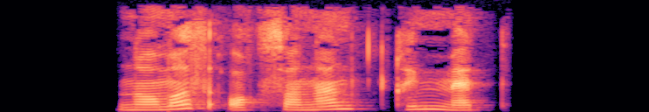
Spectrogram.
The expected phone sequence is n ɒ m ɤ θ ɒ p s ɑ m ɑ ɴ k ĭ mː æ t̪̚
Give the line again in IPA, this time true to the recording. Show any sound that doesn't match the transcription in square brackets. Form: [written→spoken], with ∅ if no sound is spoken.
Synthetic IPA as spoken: n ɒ m ɤ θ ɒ [p→q] s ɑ [m→n] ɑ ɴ [k→q] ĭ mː æ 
